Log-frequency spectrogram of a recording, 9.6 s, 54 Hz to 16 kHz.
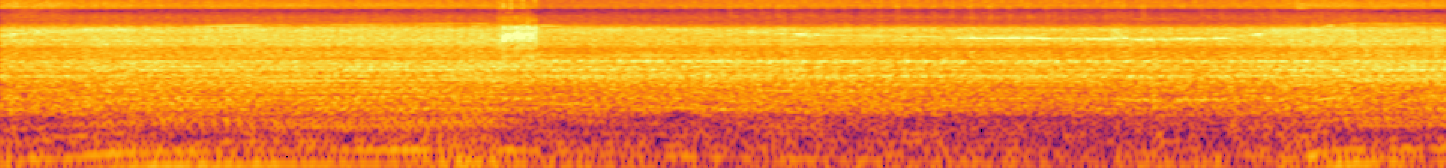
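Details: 2018 Ford F-150 with a rattle since new, worst on cold starts, reproduced by gently adding throttle in 1st, 2nd or 3rd gear and lifting off: loose, uneven rattle and sharper clacks, suspected near the transmission, loudest in the engine compartment.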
